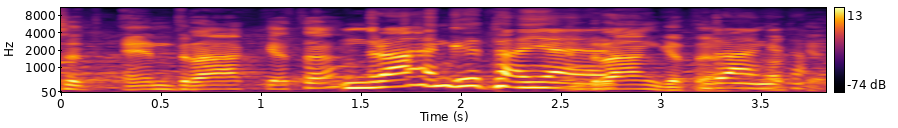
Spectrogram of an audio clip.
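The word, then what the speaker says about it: 'Ndrangheta: women that are standing up to, again, let's pronounce it, en-DRAHN-geh-tah?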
